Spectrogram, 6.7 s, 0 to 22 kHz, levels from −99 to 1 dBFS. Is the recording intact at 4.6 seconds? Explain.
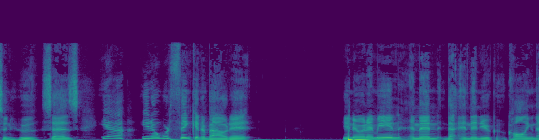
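No. At 4.6 seconds the speech sits inside a phantom power thump running from 4.35 to 4.72 s: a supply switched on or off on the live input sent a DC step through the coupling capacitors. It peaks near -9 dBFS and has a clean 82 ms exponential decay, unlike the irregular rattle of a cable knock.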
